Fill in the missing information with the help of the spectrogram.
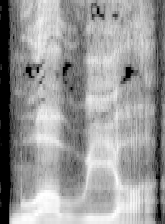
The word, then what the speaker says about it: Muawiyah: The slinky sinuousness of the 4 drawn-out syllables of the name, Muawiyah, seems almost tailor-made for the sheer curses that would be heaped on it in centuries to come.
